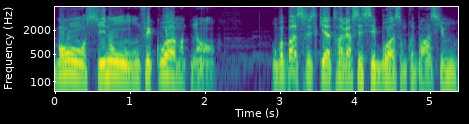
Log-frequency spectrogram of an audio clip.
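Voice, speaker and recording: Faint music plays in the background as a man puts on a gruff character voice at medium pitch and a moderate pace. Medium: read story. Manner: gruff, swearing.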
